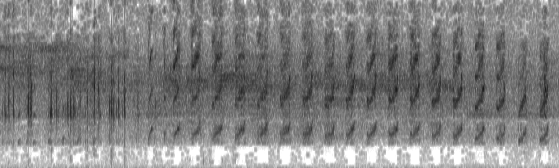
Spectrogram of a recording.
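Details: Edible-nest swiftlet lure call used to attract swiftlets: rapid high chirps repeated about three times a second, steady and evenly paced, forming a twittering series throughout.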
